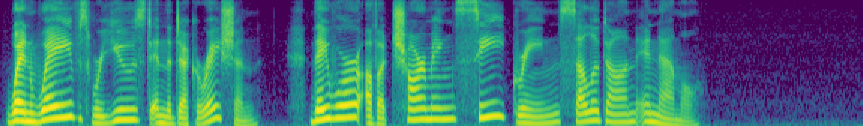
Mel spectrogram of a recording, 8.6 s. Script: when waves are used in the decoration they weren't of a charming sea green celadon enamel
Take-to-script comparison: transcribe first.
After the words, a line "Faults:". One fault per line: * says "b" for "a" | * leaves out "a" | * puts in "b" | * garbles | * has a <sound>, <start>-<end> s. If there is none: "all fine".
when waves were used in the decoration they were of a charming sea green celadon enamel
Faults:
* says "were" for "are"
* says "were" for "weren't"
